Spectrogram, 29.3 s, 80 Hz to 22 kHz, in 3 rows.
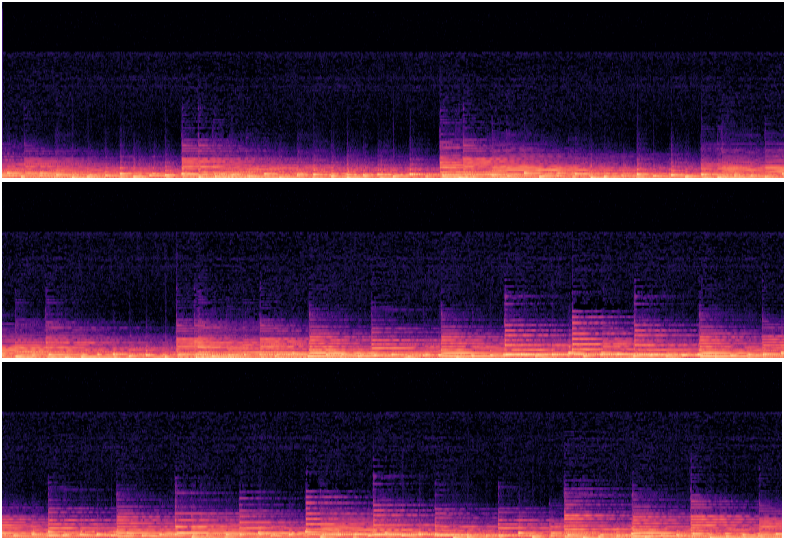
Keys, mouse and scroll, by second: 0.8 click, 1.8-2.9 drag, 2.9 scroll up 10, 7.2 click, 7.5-8.2 scroll down 4, 8.2-9.3 drag, 12.9 scroll down 1, 13.1 click, 14.6 scroll up 1, 14.8 click, 16.1 click, 17.1 scroll up 3, 17.3 scroll down 2, 17.4 click, 18.5 click, 19.9 scroll up 3, 20.1 click, 20.8 scroll down 4, 21.0 KP_9, 21.2-21.8 scroll up 3, 21.5 click, 21.9 click, 23.3 click, 25.2 click, 27.8 KP_1, 28.0 scroll down 9, 28.3-28.8 scroll up 9.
